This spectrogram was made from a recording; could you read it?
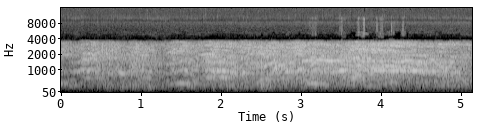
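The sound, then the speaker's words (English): A loud, dense crowd of Hoona fans roars steadily throughout, voices blending into a din that swells slightly toward the end, chanting for defense at a basketball game with 3 minutes left and a 21-point lead. “We're down to 3 minutes now, and you can hear the Hoona crowd looking for a little defense.”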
